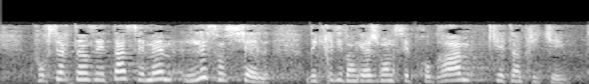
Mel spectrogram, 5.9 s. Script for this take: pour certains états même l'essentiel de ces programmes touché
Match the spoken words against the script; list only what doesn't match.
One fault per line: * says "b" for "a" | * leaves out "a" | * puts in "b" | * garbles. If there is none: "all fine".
* puts in "c'est"
* puts in "des crédits d'engagement"
* puts in "qui est"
